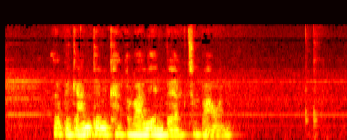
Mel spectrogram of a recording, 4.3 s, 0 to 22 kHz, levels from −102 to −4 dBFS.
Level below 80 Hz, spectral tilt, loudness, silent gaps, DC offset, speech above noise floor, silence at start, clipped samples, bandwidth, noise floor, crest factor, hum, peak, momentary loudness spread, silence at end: -56 dBFS; -6.5 dB/octave; -23 LUFS; none; under 0.1%; 36 dB; 0.1 s; under 0.1%; 11 kHz; -57 dBFS; 18 dB; none; -6 dBFS; 22 LU; 0.4 s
